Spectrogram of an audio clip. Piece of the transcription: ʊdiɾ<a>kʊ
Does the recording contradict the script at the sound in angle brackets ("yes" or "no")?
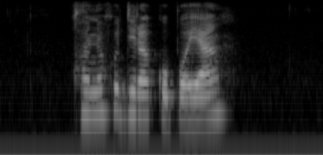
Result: no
